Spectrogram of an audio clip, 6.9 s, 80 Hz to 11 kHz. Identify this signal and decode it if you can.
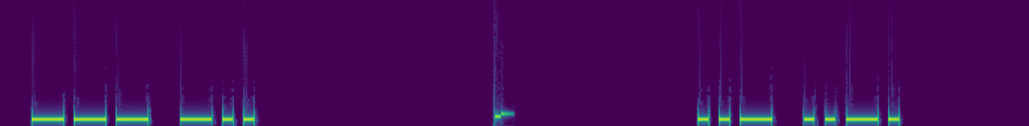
Morse code, heard as a keyed tone, about 17 wpm, 700 Hz. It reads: OD UF
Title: Top Two Letter Combinations in Words 17wpm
